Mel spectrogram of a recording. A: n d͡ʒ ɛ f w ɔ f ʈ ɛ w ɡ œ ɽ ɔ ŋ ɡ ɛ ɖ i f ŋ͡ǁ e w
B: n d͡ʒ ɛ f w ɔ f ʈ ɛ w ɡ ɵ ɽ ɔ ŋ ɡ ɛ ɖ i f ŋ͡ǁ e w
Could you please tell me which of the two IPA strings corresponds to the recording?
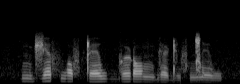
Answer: B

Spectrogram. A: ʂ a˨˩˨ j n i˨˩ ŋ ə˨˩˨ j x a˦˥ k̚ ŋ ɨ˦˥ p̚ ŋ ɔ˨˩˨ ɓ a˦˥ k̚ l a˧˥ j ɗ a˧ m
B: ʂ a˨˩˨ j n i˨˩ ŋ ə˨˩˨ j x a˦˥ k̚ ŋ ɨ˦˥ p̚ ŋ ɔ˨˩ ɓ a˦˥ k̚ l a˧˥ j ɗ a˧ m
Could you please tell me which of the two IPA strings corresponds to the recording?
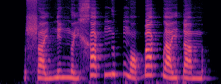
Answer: A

